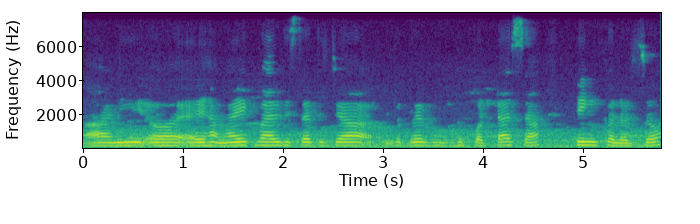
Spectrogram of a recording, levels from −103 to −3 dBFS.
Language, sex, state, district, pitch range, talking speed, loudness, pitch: Konkani, female, Goa, North and South Goa, 180-195 Hz, 135 wpm, -15 LUFS, 185 Hz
